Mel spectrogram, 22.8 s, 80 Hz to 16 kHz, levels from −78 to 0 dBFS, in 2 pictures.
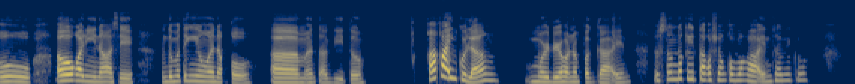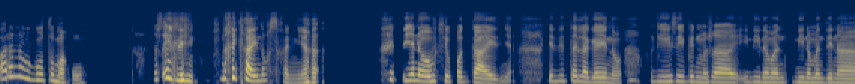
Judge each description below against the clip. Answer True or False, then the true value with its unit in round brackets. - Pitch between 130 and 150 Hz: False (210 Hz)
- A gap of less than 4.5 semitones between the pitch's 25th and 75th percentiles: False (4.9 semitones)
